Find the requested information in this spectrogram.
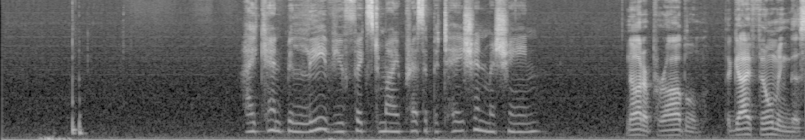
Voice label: Cheesy Read; DORITOS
